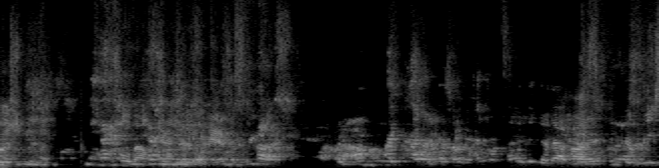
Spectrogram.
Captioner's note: people chattering indistinctly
